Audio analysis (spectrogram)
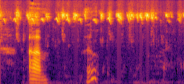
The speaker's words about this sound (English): Well, some pretty major bird cheepage here. Wonder what that's about. You guys hear that? There's a nest up there with little birdies. Must be about to fledge. They're so loud.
